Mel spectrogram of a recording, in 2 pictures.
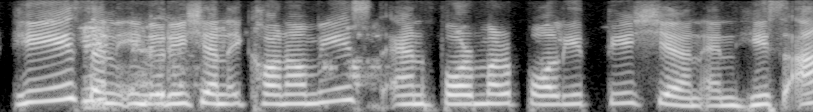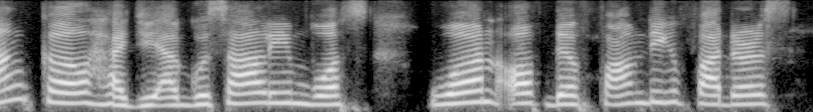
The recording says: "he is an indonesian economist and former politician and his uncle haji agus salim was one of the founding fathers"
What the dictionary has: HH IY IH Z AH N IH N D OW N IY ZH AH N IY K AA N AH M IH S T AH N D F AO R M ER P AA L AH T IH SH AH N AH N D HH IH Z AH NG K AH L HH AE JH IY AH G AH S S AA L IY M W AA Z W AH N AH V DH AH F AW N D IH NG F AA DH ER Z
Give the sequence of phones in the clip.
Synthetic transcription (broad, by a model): HH IY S AH N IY N D OW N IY SH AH N IY K AA N AH M IH S T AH N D F AO R M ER P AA L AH T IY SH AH N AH N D HH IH S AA NG K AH L HH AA JH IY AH G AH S S AA L IY M W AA S W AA N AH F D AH F AW N D IH NG F AA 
